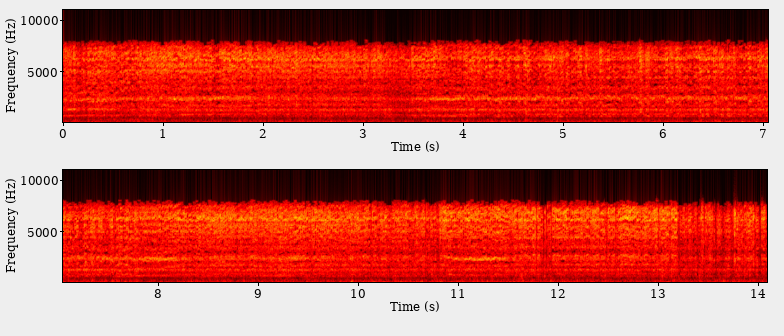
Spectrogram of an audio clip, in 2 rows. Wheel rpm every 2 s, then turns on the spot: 170, 220, 200, 200, 210, 230, 230.
none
